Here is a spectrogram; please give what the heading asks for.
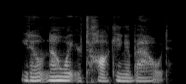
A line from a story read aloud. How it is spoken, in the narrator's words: I mumbled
